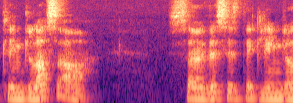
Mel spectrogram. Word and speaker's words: Glenglassaugh: the Glen glossa evolution I always thought it was link la so but then the guys at the distillery said now you pronounce it clean glass R so this is the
